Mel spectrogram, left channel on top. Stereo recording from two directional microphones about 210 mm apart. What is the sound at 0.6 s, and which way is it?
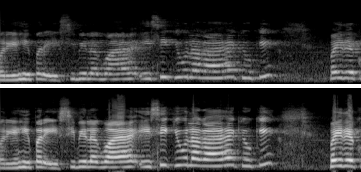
Speech, 25° right (ahead or behind).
